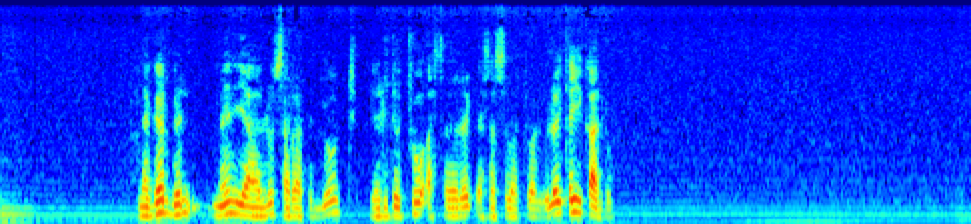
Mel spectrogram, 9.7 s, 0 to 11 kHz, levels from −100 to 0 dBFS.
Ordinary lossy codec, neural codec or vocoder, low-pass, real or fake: Opus, 64 kbps; none; 9.9 kHz; real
